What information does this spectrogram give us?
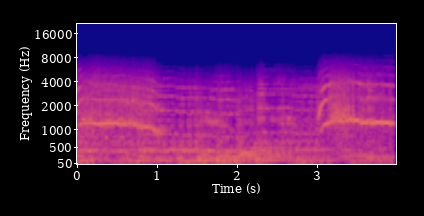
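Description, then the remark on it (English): Actress Fay Wray, playing Anne Darrow in the film King Kong, screams in two long, shrill bursts separated by a short gap, the second rising sharply at its start, over a steady hiss and rumble like an old soundtrack. “I call her the screaming woman, because that's all she does is scream and like writhe around and scream.”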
